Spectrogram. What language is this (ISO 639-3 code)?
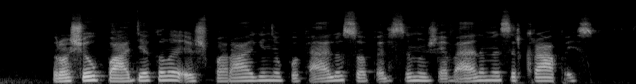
lit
